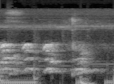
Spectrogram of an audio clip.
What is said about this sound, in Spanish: no sé si se escuchan los perros Del vecino ladrando de fondo.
